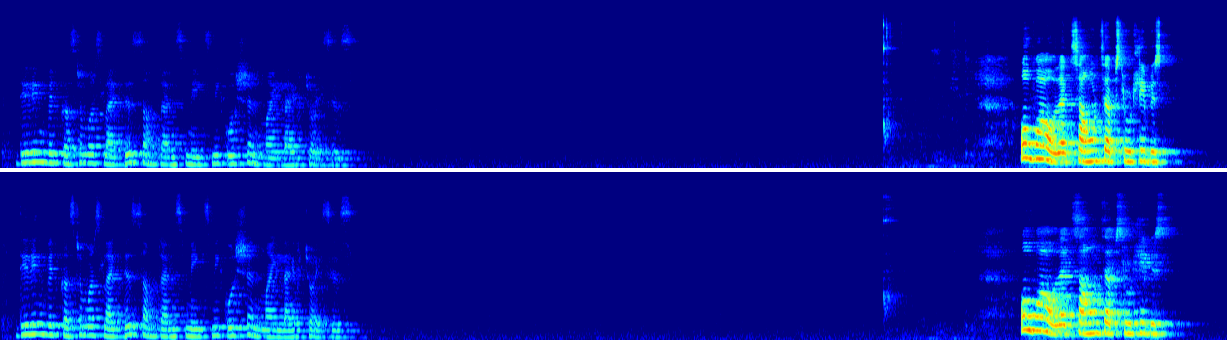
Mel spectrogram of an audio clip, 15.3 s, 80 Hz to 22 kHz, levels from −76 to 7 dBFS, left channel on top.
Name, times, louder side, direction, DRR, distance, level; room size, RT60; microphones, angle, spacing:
voice 1, 0.2-4.3, equal, 85° right, 3 dB, 1.8 m, -38 dB
voice 2, 12.8-14.5, left 3 dB, 65° left, 9 dB, 0.8 m, -17 dB
10.0 x 5.3 x 4.6 m, 0.74 s
head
